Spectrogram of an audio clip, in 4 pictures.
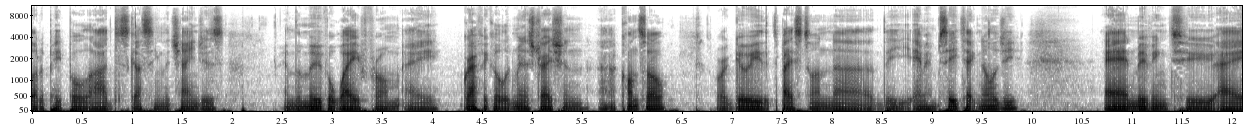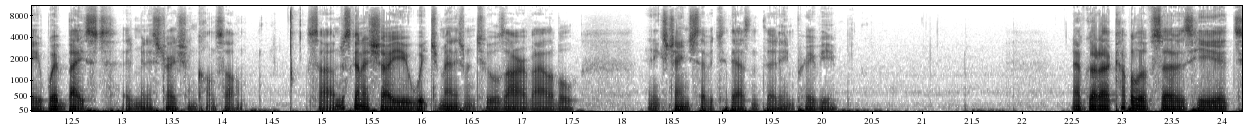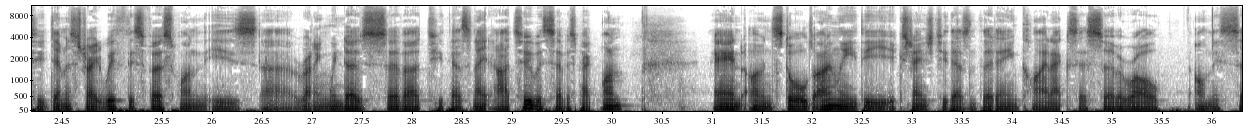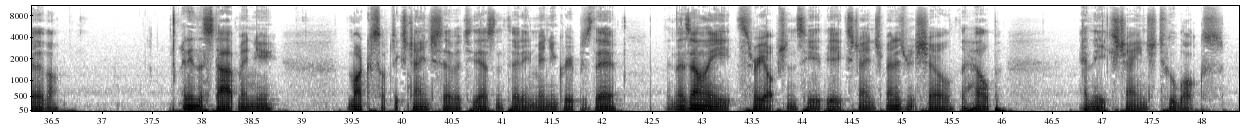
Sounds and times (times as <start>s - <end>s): Speech: 0.0s - 10.0s, 10.7s - 17.6s, 18.2s - 20.3s, 22.5s - 30.2s, 31.0s - 36.7s, 37.7s - 38.8s, 39.4s - 46.1s, 46.8s - 48.3s.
